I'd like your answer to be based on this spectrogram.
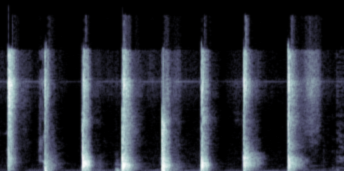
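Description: Eight sharp, evenly spaced claps from a small group, ringing out loud and close in unison at a steady beat of roughly two per second, with silence between each.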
